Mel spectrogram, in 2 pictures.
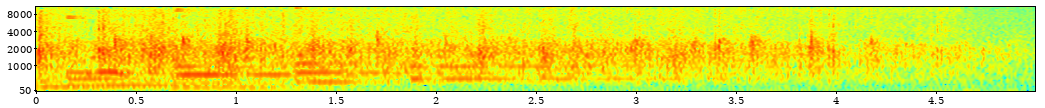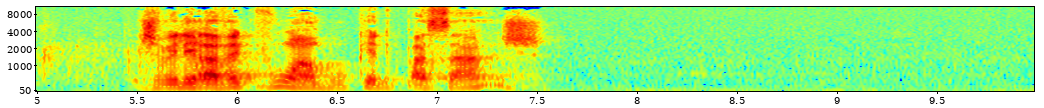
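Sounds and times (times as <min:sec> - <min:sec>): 
church congregation applauding: 0:00.0 - 0:06.0
speech: 0:05.5 - 0:07.6.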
